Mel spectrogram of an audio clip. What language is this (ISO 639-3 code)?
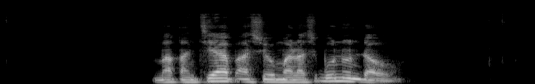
bnn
